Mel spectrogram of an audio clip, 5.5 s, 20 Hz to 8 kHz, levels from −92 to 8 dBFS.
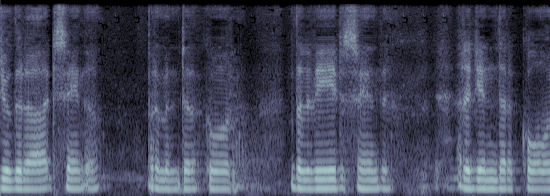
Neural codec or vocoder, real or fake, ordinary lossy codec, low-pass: codec, 16 kHz, 1.1 kbps, Voila-Tokenizer; fake; none; 7.2 kHz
